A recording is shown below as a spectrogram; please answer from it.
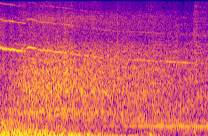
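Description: Snowmobile engine running, with a high whistling tone falling slowly in pitch over the first second or so and a low steady tone joining halfway through.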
